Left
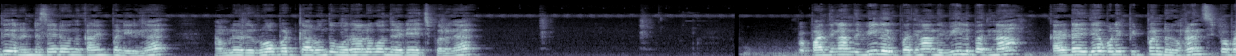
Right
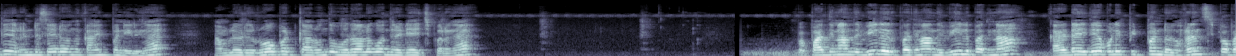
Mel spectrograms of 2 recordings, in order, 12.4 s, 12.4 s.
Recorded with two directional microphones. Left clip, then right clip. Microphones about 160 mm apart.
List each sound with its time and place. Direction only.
0.0 s a man's voice: 15° right (ahead or behind)
7.9 s a man's voice: 25° right (ahead or behind)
